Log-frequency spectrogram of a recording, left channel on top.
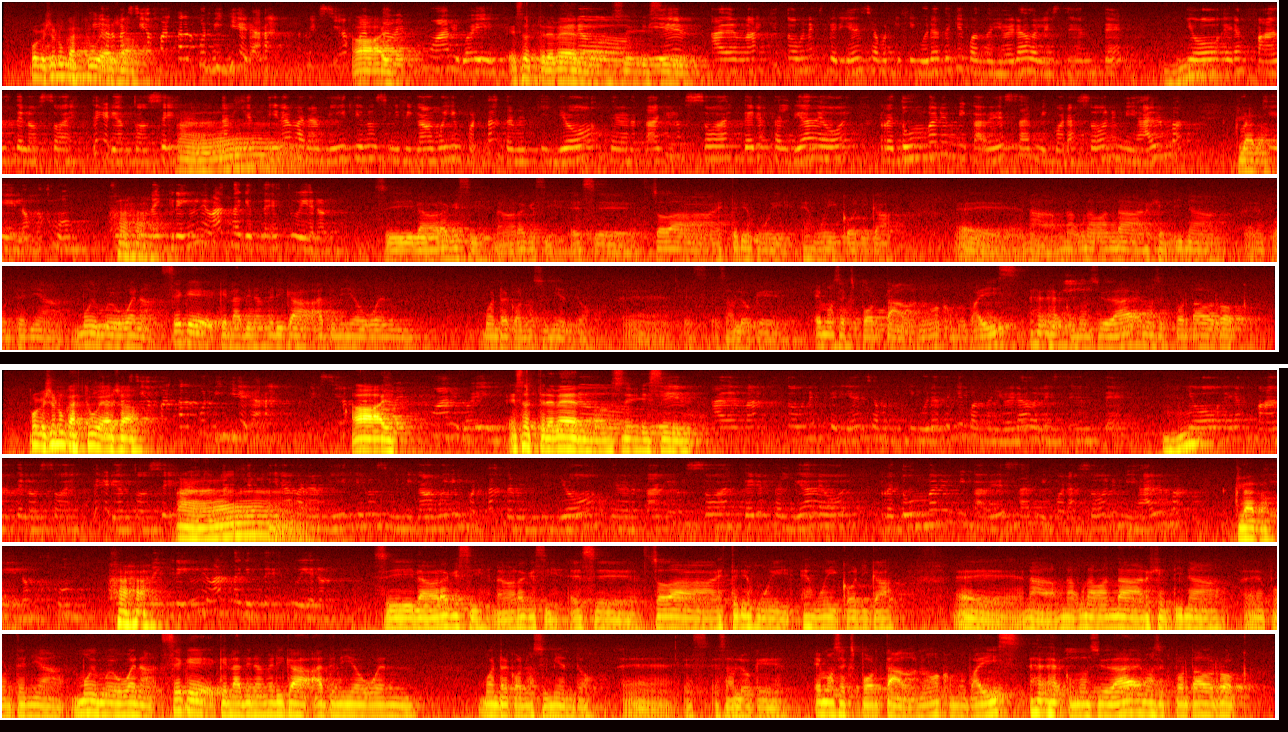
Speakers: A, on the right; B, on the left.
A: Porque yo nunca estuve
B: Claro,
A: allá.
B: me hacía falta la cordillera, <laughs> me hacía
A: Ay,
B: falta ver como algo ahí,
A: eso es tremendo,
B: pero
A: sí,
B: bien,
A: sí.
B: además que toda una experiencia, porque figúrate que cuando yo era adolescente,
A: Ujú.
B: yo era fans de los Soda Stereo, entonces
A: Ah,
B: Argentina para mí tiene un significado muy importante, porque yo de verdad que los Soda Stereo hasta el día de hoy retumban en mi cabeza, en mi corazón, en mi alma,
A: claro.
B: porque los amo, son
A: <laughs>
B: una increíble banda que ustedes tuvieron.
A: Sí, la verdad que sí, la verdad que sí. Es, eh, Soda Stereo es muy, es muy icónica. Eh, nada, una, una banda argentina eh, porteña muy, muy buena. Sé que, que en Latinoamérica ha tenido buen, buen reconocimiento. Eh, es, es algo que hemos exportado, ¿no? Como país, <laughs>
B: Sí,
A: como ciudad, hemos exportado rock.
